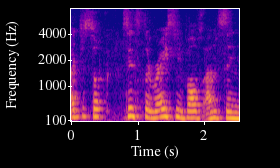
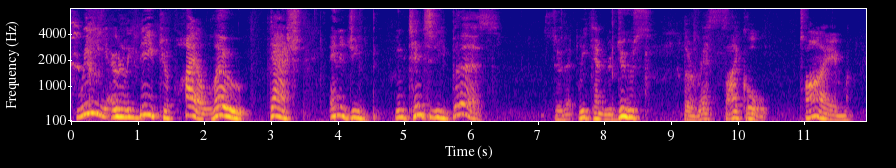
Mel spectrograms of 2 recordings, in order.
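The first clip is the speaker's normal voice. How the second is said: put-on halting actor voice, louder; 4 dB louder than usual. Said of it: "it's a perfect imitation of William Shatner".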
